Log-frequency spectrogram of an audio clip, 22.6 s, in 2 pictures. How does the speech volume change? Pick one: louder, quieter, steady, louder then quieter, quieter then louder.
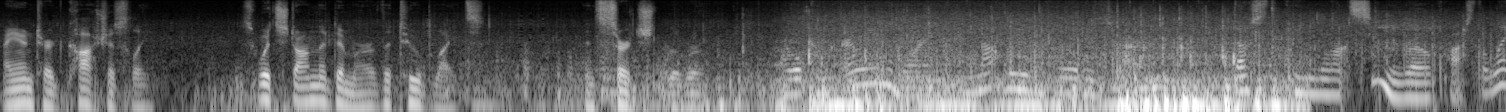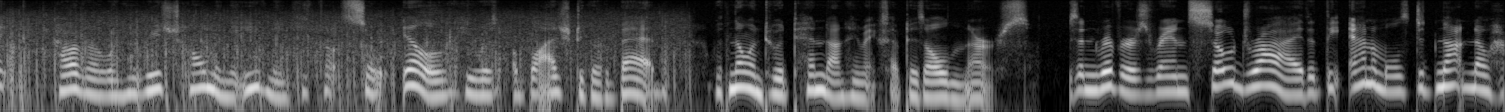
steady.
